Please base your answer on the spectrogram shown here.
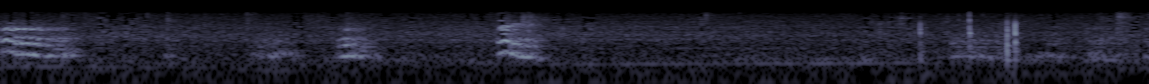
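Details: Lakeland Terrier puppies making three short, nasal whimpering yips spread over about three seconds, then faint clicks and knocks in a quiet room.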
